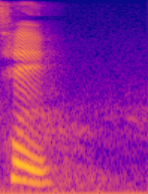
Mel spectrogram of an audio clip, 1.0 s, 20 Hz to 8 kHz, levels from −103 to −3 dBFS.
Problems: none marked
